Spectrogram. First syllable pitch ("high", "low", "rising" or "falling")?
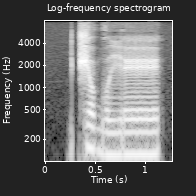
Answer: high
